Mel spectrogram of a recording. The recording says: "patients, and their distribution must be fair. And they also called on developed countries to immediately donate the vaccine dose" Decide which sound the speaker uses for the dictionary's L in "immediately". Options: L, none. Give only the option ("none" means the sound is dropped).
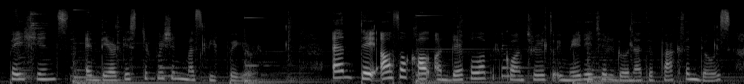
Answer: none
